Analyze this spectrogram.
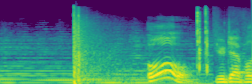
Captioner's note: gun booms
